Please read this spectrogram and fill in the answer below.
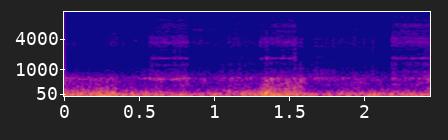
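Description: Wind buffeting the microphone, a steady low rumble, with three short, faint high tones about a second apart.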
